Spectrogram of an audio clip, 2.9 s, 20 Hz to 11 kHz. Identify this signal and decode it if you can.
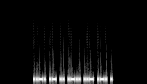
Morse code, heard as a keyed tone, about 46 wpm, 700 Hz. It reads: FAILURE
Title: Sentences from Top 900 Words - New Word Drill - 45wpm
